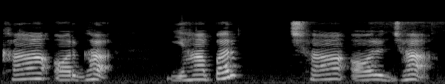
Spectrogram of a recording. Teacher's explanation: वैसे व्यंजन जिनके उच्चारण में जो वायु की मात्रा है ना वो ज्यादा निकलती है, अल्पप्राण से ज्यादा निकलती है, तो उनको महाप्राण व्यंजन बोला जाता है।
